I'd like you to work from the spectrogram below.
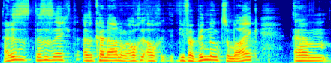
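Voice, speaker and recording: A man co-hosting a podcast, chiming in with short replies and halting restarts. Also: fairly high pitch, darkish tone. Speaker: podcast co-host. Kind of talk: casual chat.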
